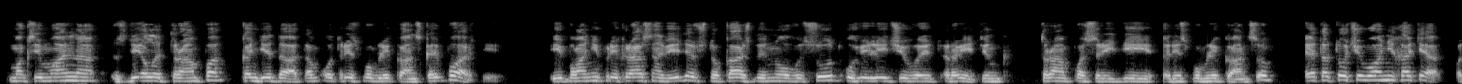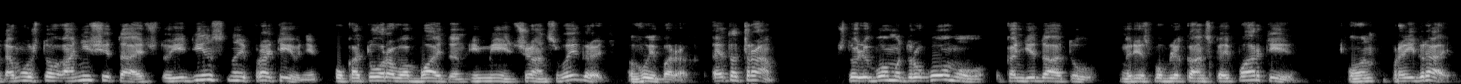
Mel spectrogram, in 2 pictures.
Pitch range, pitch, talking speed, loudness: 145-175 Hz, 155 Hz, 105 wpm, -19 LUFS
